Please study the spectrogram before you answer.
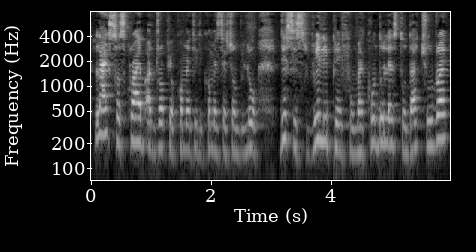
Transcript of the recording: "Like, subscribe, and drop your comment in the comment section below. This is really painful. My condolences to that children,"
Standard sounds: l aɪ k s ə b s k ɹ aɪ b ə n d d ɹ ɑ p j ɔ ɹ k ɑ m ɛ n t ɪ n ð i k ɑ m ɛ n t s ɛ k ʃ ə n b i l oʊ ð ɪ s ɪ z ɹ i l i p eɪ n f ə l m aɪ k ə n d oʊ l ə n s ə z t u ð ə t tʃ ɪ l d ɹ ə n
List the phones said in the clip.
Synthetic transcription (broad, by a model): l aɪ k s ə b s k ɹ aɪ b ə n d d ɹ ɑ p j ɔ k ɑ m ɛ n t ɪ n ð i k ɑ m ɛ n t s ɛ ʃ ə n b i l oʊ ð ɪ s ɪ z ɹ i l i p eɪ n f ə l m aɪ k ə n d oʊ l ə n s t u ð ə t tʃ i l d ɹ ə n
